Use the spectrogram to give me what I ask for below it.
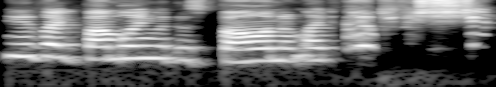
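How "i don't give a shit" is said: very high, squealed retold outburst; exasperated yell. Woman in labor to fumbling husband, exasperated. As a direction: act out losing patience, voice way up.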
